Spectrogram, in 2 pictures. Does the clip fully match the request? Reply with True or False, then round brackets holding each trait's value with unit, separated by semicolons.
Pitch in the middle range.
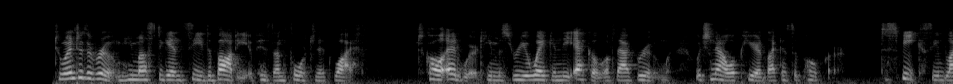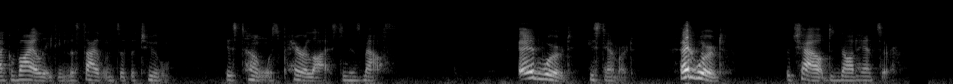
False (195 Hz)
